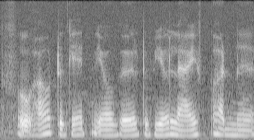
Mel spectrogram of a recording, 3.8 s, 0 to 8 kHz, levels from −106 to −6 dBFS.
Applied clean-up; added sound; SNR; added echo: none; none; none; none.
